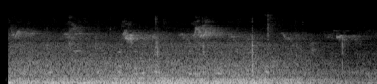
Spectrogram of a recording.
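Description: A few adults talk quietly outdoors.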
